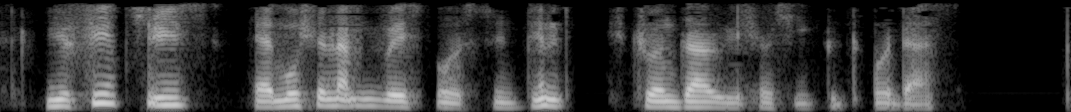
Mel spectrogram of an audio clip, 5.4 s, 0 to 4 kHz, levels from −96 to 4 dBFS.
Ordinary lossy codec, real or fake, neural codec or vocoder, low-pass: MP3, 24 kbps; fake; codec, 16 kHz, 1 kbps, FunCodec, trained on Chinese and English, 50 frames a second; 3.6 kHz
